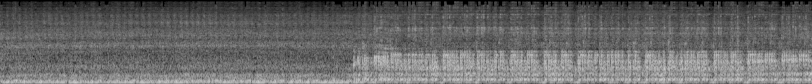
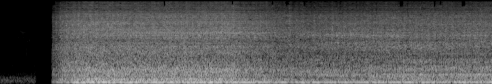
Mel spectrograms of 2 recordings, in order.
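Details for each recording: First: Exhaust leak at a bad air-injection check valve on a Chrysler New Yorker 360 V8: idle with a sharp, hissy puffing pulsing with firing, fixed by capping the line with a half-inch screw cap, much quieter after. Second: Chrysler New Yorker 360 V8 at idle after a bad exhaust check valve (air injection for catalytic converters) was capped with a half-inch screw cap, curing the exhaust leak noise; now a steady low rumble, much quieter, no ticking or puffing.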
